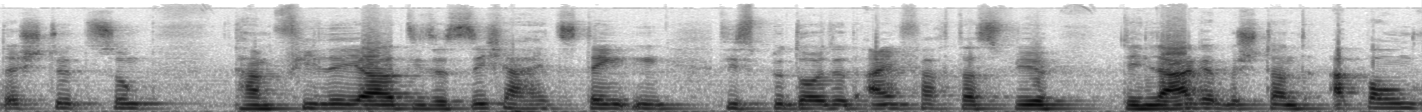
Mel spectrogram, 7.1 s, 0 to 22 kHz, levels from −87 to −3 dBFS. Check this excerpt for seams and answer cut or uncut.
cut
